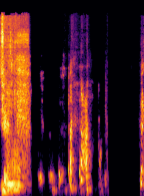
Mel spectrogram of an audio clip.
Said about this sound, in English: Hey, I didn't rip one. I just sneezed.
